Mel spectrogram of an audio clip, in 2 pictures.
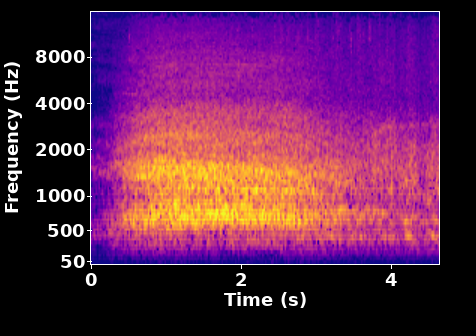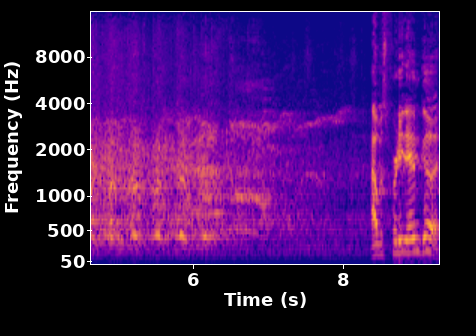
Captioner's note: cheers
